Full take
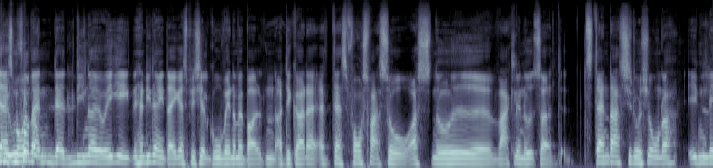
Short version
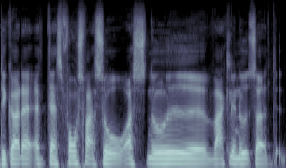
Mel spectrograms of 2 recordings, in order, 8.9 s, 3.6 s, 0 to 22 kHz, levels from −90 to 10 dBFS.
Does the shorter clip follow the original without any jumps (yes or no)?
yes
